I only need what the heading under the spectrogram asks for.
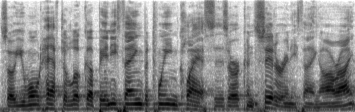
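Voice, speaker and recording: Noticeable background noise and audible room echo surround the recording. A man speaks at a fairly slow pace with ordinary pitch variation. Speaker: Bible class teacher. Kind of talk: Bible class lecture. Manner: loud.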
